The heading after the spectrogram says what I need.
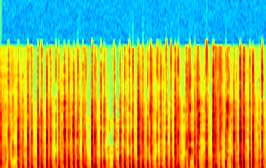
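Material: Plastic.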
